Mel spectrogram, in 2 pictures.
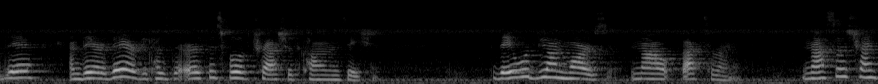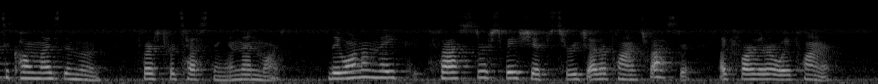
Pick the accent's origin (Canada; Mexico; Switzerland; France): Switzerland; also born or lived in United States; I'm 9 years old and in fourth grade. I'm from Switzerland and America.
